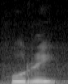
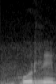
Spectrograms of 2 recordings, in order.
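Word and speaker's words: hurray: इस वर्ड को हुर्रे भी कहते हैं, हुर्रा भी इसका प्रोनाउंसिएशन रहता है, इस बात का ध्यान रखिएगा।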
